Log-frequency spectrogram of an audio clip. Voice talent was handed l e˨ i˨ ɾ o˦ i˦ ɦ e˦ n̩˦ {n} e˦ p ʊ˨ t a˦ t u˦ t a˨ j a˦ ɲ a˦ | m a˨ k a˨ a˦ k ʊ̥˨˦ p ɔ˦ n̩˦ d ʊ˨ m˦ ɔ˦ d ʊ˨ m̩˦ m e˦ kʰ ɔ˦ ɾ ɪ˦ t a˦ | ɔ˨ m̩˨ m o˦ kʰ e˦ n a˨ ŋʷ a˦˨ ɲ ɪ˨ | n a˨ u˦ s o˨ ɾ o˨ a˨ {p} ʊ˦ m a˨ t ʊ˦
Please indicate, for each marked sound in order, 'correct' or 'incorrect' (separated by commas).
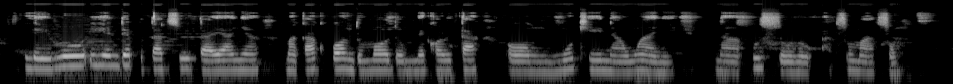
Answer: incorrect, incorrect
